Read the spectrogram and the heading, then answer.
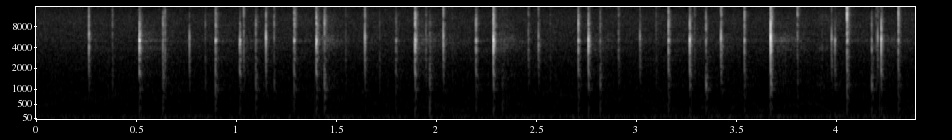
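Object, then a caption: Plastic bottle. Long nails tap on the brown cap and sides of a large, full plastic honey bottle held in both hands. About 27 quick, bright, dry clicks come at an uneven pace with almost no ring. A faint low hum sits underneath.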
